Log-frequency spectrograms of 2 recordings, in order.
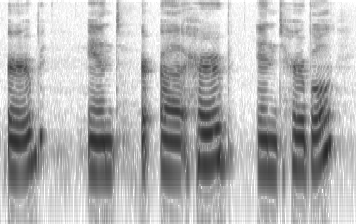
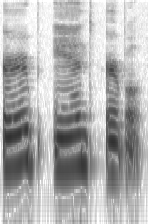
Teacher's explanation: So they are not pronounced, so they are herb and herbal. So the H in American English is not pronounced. That's why you heard me say herb sometimes.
